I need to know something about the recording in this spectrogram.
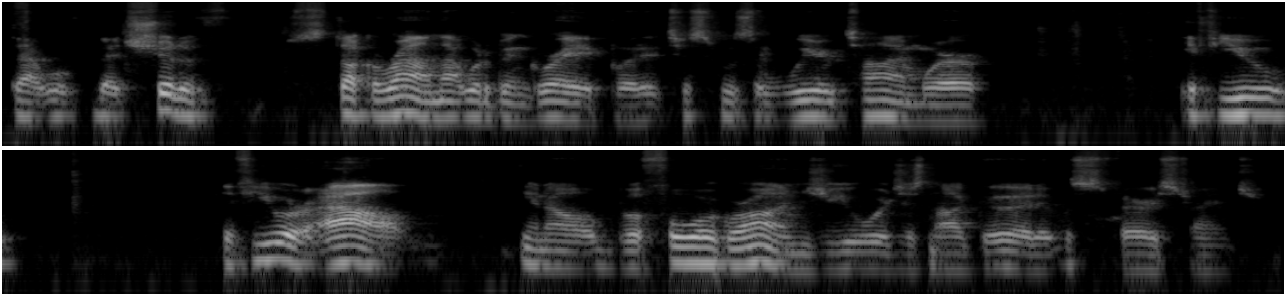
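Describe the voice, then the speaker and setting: Guy who plays bass in a rock band, just chatting in an interview, everyday mid-range voice. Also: steady tone, measured pace. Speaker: rock bassist, interview guest. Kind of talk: casual interview talk.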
